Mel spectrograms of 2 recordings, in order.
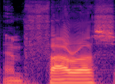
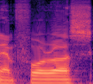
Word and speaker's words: Ampharos: the future is going to proceed but it's pronounced Ampharos apparently feels very strange to say so I'm going to keep saying I'm for us because I'm an idiot and I did it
